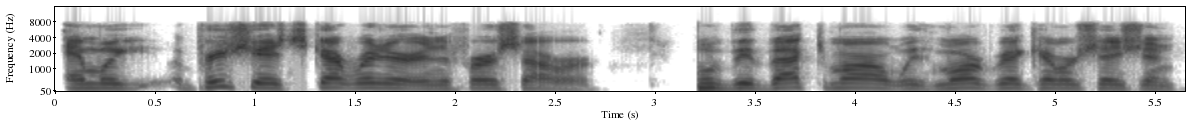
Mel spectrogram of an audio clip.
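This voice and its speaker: Guy hosting talk radio, pretty high voice, dry muffled sound. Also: normal speed, a bit bright, no echo. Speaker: radio talk show host.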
